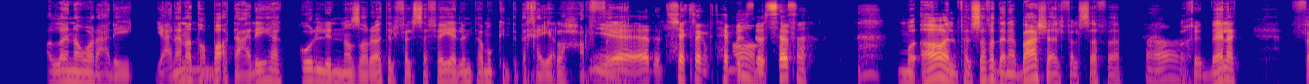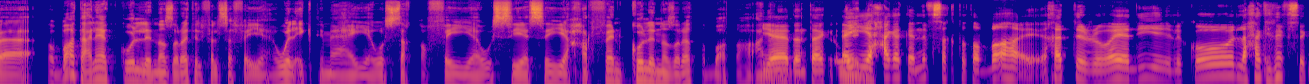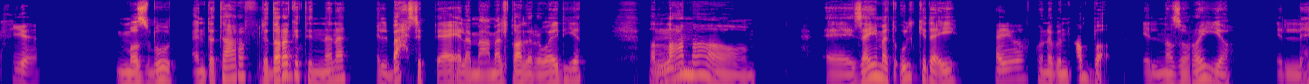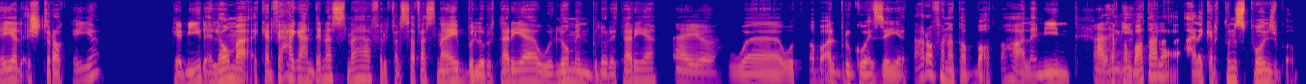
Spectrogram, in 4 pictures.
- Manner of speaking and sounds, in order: chuckle; laughing while speaking: "حاجة"; in Latin: "بروليتاريا ولومن بروليتاريا"; laughing while speaking: "على مين؟"
- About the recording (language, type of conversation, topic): Arabic, podcast, احكيلي عن هواية رجعت لها تاني مؤخرًا؟
- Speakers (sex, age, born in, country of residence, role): male, 20-24, Egypt, Egypt, guest; male, 20-24, Egypt, Egypt, host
